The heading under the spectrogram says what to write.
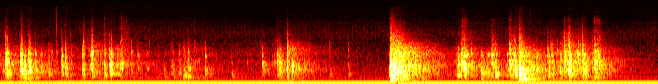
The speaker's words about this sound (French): L'on descend les escaliers, traverse la cour. La porte se ferme.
